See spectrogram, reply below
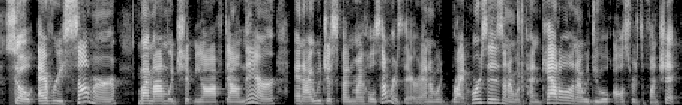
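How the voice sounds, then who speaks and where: A woman in her thirties from the United States, chatting on a livestream in a loose, rambling way with plenty of swearing. Her voice is bright and forward, sitting a little low for a woman. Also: animated, brisk, few pauses, a little hiss or hum. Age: 30s. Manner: chatty, swearing, laughing often. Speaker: livestream host. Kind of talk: casual livestream chat reading comments.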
